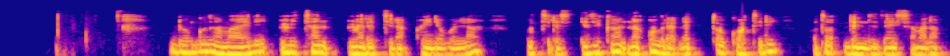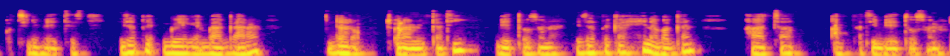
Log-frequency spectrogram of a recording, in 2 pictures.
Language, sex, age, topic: Gamo, male, 25-35, government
